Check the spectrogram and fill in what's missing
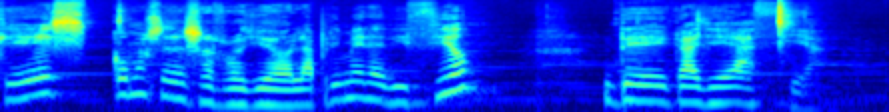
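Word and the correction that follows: Gallaecia: Lo dije bien, ¿no? – Galaecia, pero... – Galaecia, ¿cómo? – Galaecia.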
